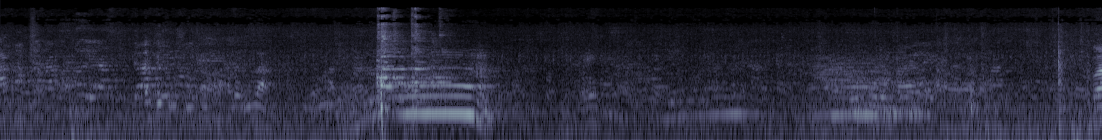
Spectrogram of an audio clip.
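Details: Giant cattle being unloaded from a truck in Indonesia; a loud low drawn-out moo midway and a quieter moo later, amid clattering, crowd noise and voices.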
